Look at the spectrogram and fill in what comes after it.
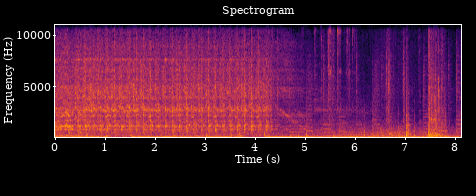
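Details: Jeep with a new wiring harness and new plugs cranks steadily at under two beats a second for several seconds but never catches. It cranks but won't start.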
